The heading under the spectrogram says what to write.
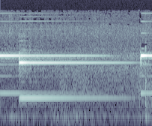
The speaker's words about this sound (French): Au deuxième coup de sonnette, les machines à coudre s'arrêtent, la quinzaine de salariés se rassemblent pour...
